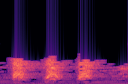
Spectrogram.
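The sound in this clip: A dog barks three times in an even, measured rhythm, as if counting to three, each bark short and moderately loud with no talk.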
